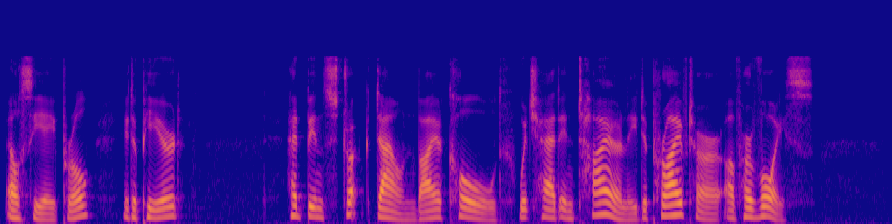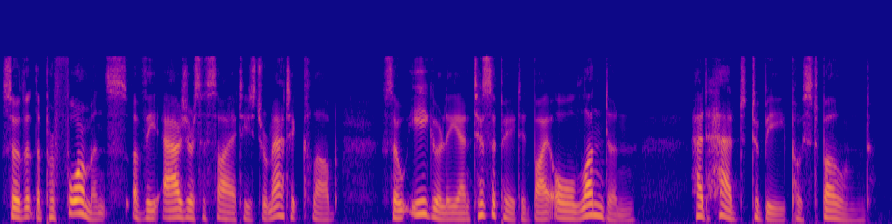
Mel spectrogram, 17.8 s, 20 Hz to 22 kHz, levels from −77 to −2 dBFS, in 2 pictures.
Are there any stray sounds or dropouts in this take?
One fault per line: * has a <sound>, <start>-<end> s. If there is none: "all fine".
all fine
